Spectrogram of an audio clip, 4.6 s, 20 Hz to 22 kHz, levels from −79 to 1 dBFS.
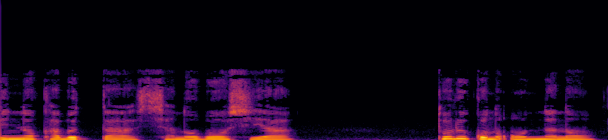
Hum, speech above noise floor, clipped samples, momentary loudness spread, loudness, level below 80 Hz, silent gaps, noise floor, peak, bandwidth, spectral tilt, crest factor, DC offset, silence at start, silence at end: none; 41 dB; under 0.1%; 8 LU; -20 LUFS; -56 dBFS; none; -60 dBFS; -4 dBFS; 11.5 kHz; -6.5 dB/octave; 16 dB; under 0.1%; 0 s; 0.1 s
